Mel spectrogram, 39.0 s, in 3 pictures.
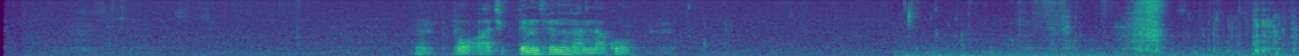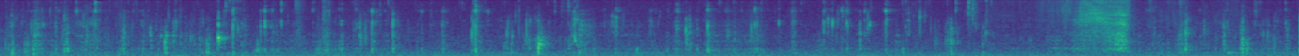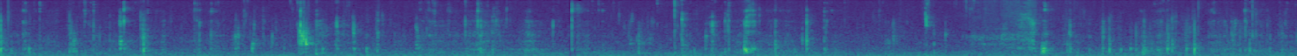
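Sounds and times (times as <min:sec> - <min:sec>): wet chewing and lip smacks: 0:09.0 - 0:10.3, 0:11.8 - 0:23.0, 0:23.8 - 0:38.9.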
